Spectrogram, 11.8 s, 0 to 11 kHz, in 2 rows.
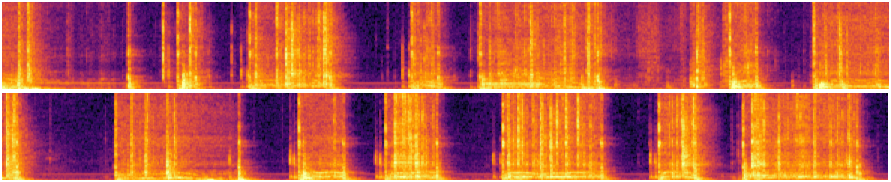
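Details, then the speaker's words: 2011 Mercedes E-Class door window regulator, door panel off: short bursts of strained grinding motor noise as the window is run; motor spins but won't drive the glass up, owner suspects a broken cable end. "Ooh, this sounds like it could be the gears in here. Okay, that's not driving anything anymore."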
